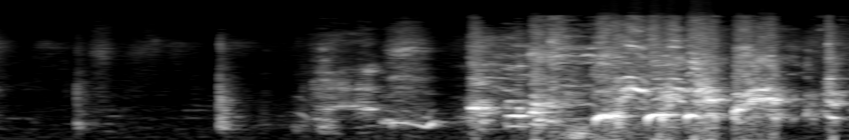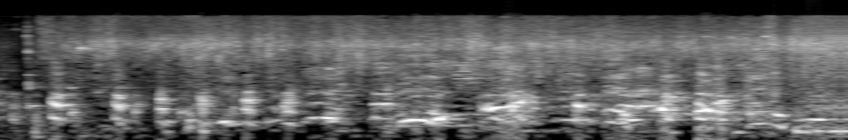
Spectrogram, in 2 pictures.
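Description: Loud, sputtering coughing from someone choking on a mouthful of dry cinnamon, mixed with laughing and shouting voices. It starts with a few sharp clicks, builds about two seconds in and stays loud.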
